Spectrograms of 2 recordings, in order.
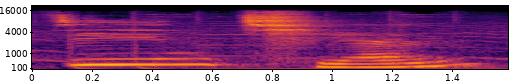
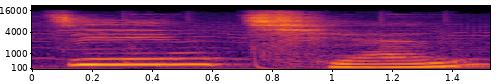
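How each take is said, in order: No difference in how they are said.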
